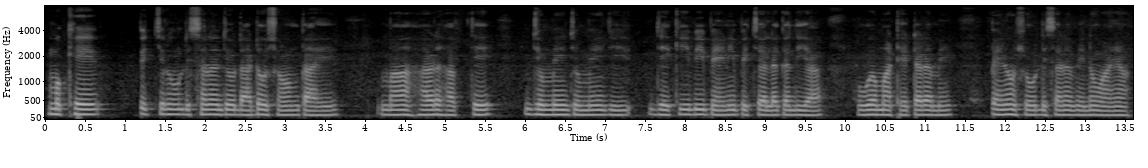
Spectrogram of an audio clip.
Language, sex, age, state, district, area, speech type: Sindhi, male, 30-45, Maharashtra, Thane, urban, spontaneous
